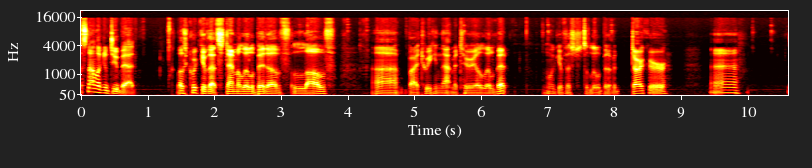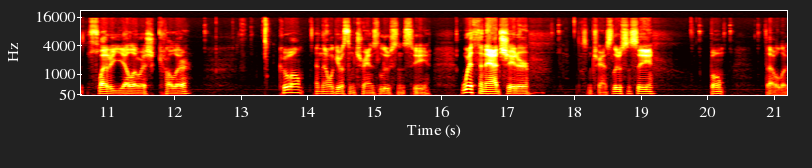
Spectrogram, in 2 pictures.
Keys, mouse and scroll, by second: 1.7-3.3 drag, 3.9 click, 5.1 click, 12.9-14.6 middle drag, 14.6 shift+a, 17.9 shift+a, 20.3 click.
